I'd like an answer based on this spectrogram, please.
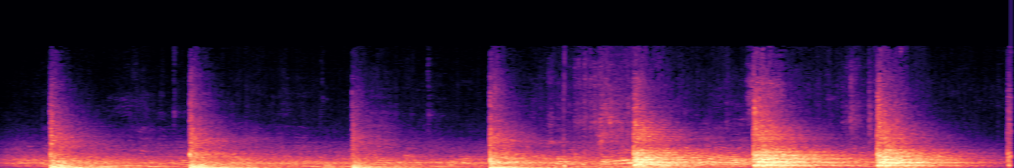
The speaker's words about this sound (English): This is the sound of the violent mob literally trying to bust down the doors of the Capitol building, tweeted by Slate's Jim Newell yesterday afternoon.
